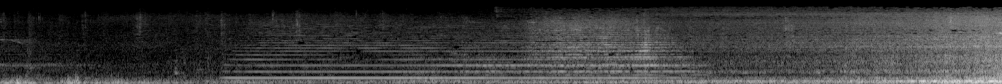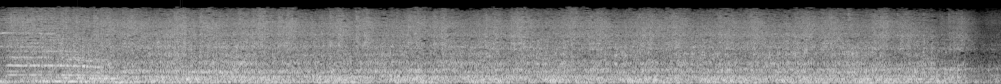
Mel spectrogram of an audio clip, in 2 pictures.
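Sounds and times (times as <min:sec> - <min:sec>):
train horn blast: 0:02.2 - 0:07.1, 0:10.0 - 0:11.4
locomotive passing close: 0:06.1 - 0:20.0.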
